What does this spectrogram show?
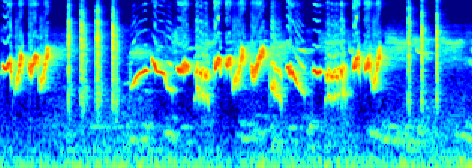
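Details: Caged white-rumped shama singing hard in contest and flicking its tail: loud, varied warbled song of swooping whistles and rapid slurred notes, with sharp clicks among the phrases.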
